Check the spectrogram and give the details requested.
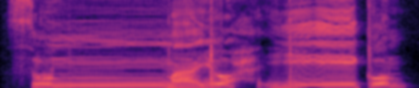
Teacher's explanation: Karena mim bertasydid. Maka dengungnya 2-3 harokat.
